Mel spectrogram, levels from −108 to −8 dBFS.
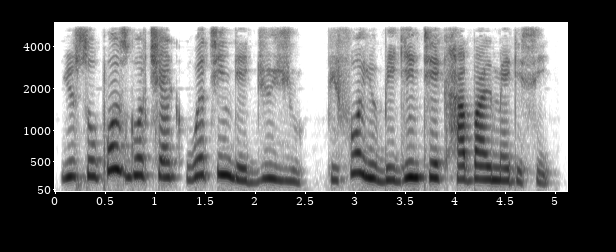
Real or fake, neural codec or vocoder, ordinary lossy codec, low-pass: fake; codec, 16 kHz, 2 kbps, FunCodec, trained on LibriTTS, 25 frames a second; none; 5.4 kHz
